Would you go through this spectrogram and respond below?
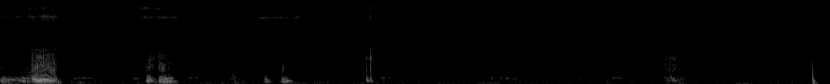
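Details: Chihuahua asleep, giving softer, wheezy, irregular snorts and breathy rasps, loudest at first and then fading into quiet nasal breathing, with one sharp click near the end.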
